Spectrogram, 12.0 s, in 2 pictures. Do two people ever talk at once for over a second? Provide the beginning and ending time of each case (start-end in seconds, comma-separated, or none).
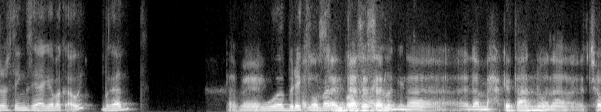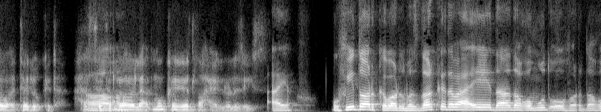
2.5-4.2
